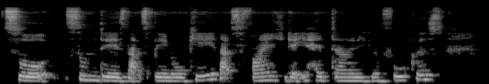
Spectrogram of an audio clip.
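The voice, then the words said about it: Regional accent from elsewhere. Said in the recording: “as you might have guessed from the accent, aren't from round here”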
